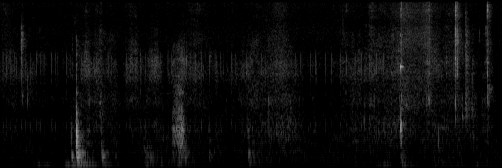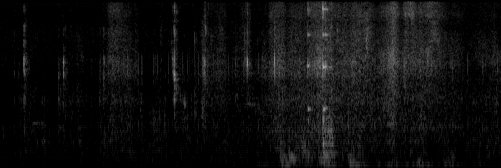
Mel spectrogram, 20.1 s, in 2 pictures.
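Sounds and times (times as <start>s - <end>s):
chewing soft food: 0.0s - 16.4s
bowl knocking on surface: 16.2s - 16.8s.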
